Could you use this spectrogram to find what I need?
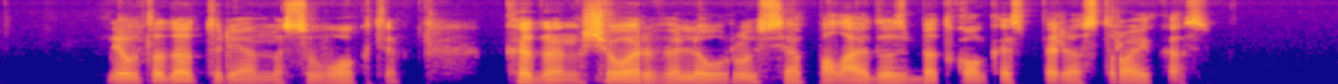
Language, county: Lithuanian, Kaunas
